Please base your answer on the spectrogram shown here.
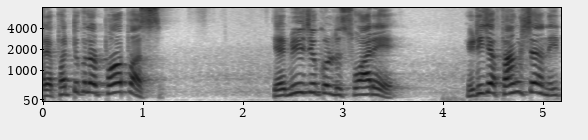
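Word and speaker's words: soirée: What the pronunciation of the French origin? Soiree.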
